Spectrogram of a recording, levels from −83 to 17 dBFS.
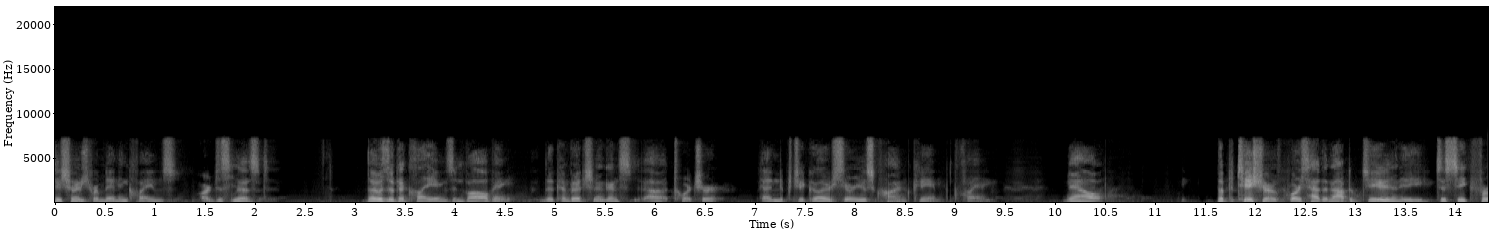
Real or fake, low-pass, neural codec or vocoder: fake; 7.2 kHz; codec, 16 kHz, 1 kbps, FreqCodec, larger model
